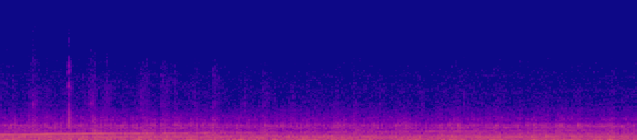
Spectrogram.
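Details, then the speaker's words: Maytag Neptune washer after circuit board relay resolder repair and new door lock wax motor, previously failing to reach high spin: drum spins up smoothly with faint rising whine and steady rumble, no knocking or scraping; healthy high-speed spin. "she goes she's rockin now really high rpm yes oh yeah that is music to my ears"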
